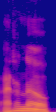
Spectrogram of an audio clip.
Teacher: the don't and know just merge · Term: linking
